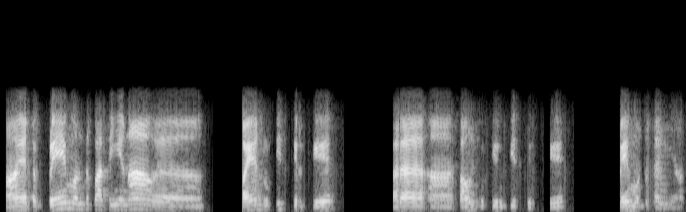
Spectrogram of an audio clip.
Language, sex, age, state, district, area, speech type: Tamil, male, 18-30, Tamil Nadu, Tirunelveli, rural, conversation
